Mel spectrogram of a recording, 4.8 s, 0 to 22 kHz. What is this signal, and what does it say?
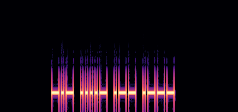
Morse code, heard as a keyed tone, about 25 wpm, 700 Hz. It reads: K4WJ
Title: Easy Call Signs - 25wpm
